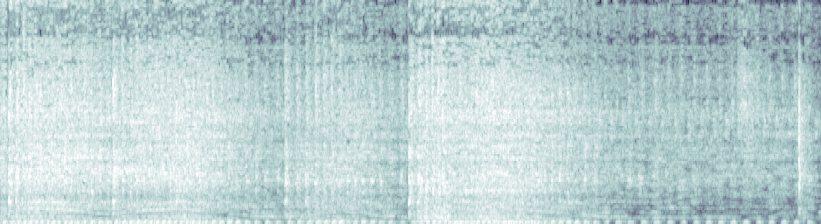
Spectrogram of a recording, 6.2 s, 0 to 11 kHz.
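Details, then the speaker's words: Yamaha Mio i 125 scooter after replacing starter motor carbon brushes; previously hard starting, cranking weak like a flat battery despite a new battery, now fires on the first try and settles into a steady even putter, normal start and idle. "Ayun, nakita nyo, saglit lang. Dati, parang lobat siya. Kahit bago yung battery niya, parang lobat yung ano niya pag-start niya."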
